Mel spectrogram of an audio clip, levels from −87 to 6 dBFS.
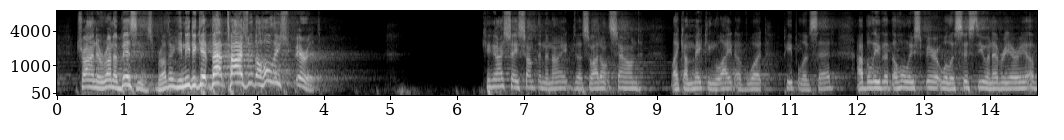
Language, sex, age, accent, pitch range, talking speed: English, male, 30-49, American, 175-255 Hz, 190 wpm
